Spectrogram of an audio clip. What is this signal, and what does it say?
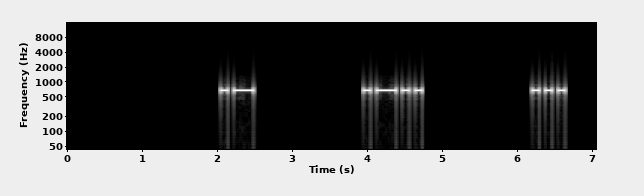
Morse code, heard as a keyed tone, about 14 wpm, spaced as for 5 wpm, 680 Hz. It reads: ALS
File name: Morsekurs / Witze / Witz 10. Januar 2023 25 F70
